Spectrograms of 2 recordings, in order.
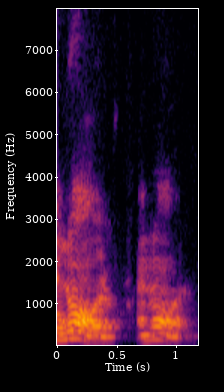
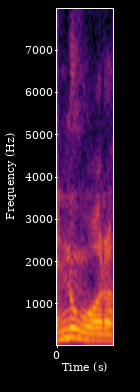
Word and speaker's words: Nuoro: mi ricordo più eh ma secondo me è nuovo già che me lo pronunci così ti toglierei la cittadinanza è Nuoro si dice E comunque io un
